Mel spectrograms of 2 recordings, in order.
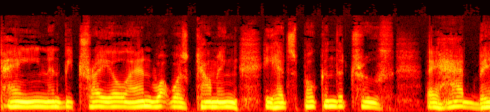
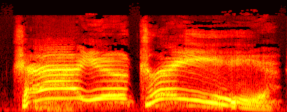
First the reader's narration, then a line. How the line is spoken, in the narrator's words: She screamed in her rusty old voice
